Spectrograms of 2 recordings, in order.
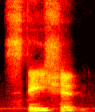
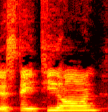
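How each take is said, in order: First: "station" as "STEI-shen", no E in front; correct English pronunciation. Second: "station" as "es-tei-ti-ON", E added in front; wrong Spanish-style pronunciation. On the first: Teacher models the word for learners, correctly pronounced. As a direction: let "station" fall onto a light "shen". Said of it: "vamos a decir station". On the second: Teacher rejects the mistake, mispronounced. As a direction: say "station" with a literal "ti-on". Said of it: "no vamos a decir station". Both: Shown as a demonstration.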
